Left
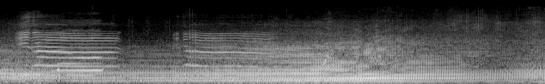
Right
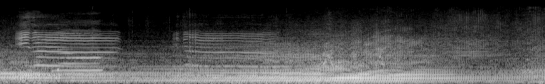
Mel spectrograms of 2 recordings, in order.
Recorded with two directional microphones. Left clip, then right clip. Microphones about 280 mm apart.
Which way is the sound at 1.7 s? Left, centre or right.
Left.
